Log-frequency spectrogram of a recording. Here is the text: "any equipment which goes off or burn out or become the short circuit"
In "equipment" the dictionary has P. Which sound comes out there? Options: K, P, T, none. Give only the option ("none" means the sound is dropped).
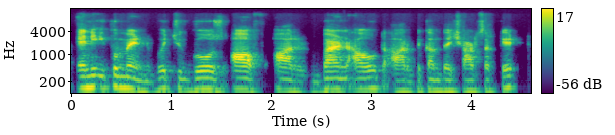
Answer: none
